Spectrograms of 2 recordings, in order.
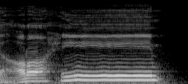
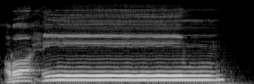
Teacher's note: ہونٹ بند کر کے میم کو تھوڑی ساؤنڈ استمرار رکھنا ہے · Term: غنہ آنی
